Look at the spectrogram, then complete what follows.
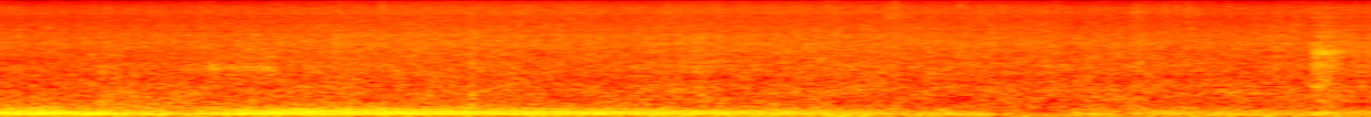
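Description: Low hum of a distant motor vehicle's engine, fading away about four to five seconds in, over a steady outdoor hiss.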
